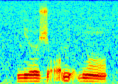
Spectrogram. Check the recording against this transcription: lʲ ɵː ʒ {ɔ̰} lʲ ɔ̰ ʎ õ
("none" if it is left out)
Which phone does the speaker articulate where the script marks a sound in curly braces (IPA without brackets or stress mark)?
ɔ̰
